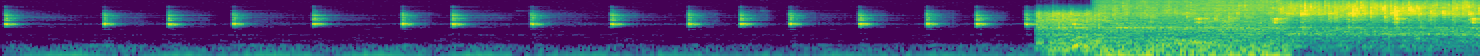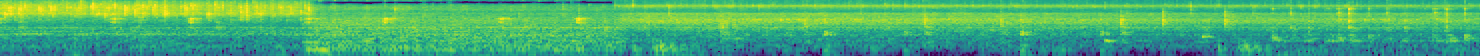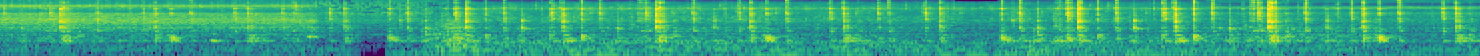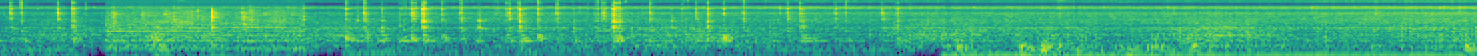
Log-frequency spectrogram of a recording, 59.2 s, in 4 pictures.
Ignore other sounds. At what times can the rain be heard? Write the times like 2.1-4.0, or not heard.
10.3-59.1.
